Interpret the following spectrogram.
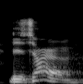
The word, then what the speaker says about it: desire: was as you need to extract the second syllable design okay desire desire desire is being a strong risk to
